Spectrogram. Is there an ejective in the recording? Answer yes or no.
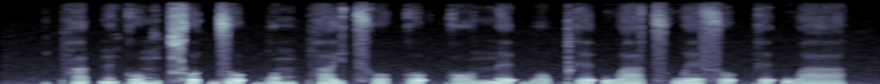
no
